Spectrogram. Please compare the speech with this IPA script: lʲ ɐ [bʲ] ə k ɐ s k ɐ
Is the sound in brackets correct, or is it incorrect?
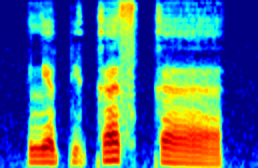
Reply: incorrect: pʲ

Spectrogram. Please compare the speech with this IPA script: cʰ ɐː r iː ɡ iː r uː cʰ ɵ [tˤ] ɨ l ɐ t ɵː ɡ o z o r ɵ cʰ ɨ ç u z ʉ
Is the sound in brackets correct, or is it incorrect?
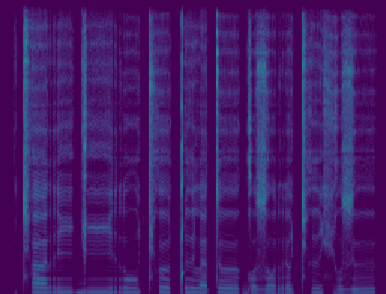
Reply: incorrect: ǃ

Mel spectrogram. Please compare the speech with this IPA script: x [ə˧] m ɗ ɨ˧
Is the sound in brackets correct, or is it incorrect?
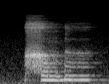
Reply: correct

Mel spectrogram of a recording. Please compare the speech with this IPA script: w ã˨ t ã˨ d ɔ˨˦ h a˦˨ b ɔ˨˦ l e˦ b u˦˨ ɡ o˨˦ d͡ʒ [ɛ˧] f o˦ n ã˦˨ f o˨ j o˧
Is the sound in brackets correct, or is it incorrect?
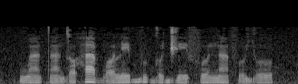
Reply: incorrect: e˧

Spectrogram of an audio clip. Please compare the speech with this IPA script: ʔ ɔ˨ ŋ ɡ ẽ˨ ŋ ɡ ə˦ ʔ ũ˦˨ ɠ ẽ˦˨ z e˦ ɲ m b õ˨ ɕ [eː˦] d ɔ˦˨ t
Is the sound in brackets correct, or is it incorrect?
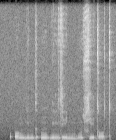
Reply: incorrect: e˦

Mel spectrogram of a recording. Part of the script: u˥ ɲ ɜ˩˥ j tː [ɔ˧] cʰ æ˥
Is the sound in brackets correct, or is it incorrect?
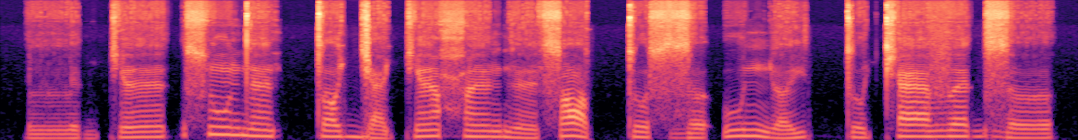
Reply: incorrect: ʊ˧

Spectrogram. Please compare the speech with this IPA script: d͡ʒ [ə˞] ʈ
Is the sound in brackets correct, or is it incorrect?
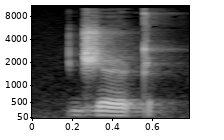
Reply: correct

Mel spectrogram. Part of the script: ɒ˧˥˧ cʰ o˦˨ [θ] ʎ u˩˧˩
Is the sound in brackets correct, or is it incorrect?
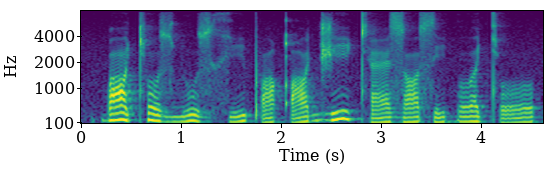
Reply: incorrect: z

